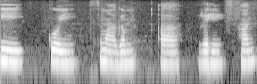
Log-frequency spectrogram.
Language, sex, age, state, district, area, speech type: Punjabi, female, 18-30, Punjab, Muktsar, urban, read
